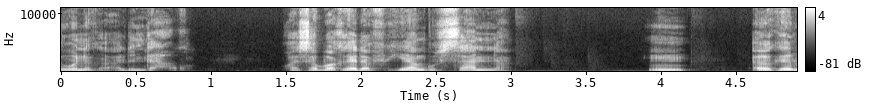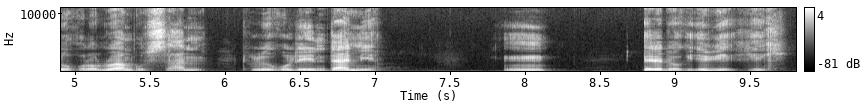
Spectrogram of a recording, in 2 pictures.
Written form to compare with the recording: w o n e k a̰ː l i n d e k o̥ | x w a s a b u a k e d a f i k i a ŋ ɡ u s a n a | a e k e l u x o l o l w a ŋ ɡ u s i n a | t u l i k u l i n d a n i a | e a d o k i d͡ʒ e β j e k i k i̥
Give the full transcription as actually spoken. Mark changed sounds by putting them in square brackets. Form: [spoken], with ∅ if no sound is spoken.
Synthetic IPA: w o n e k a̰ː l i n d [a] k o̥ | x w a s a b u a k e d a f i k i a ŋ ɡ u s a n a | a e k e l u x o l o l w a ŋ ɡ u s [a] n a | t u l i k u l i n d a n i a | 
